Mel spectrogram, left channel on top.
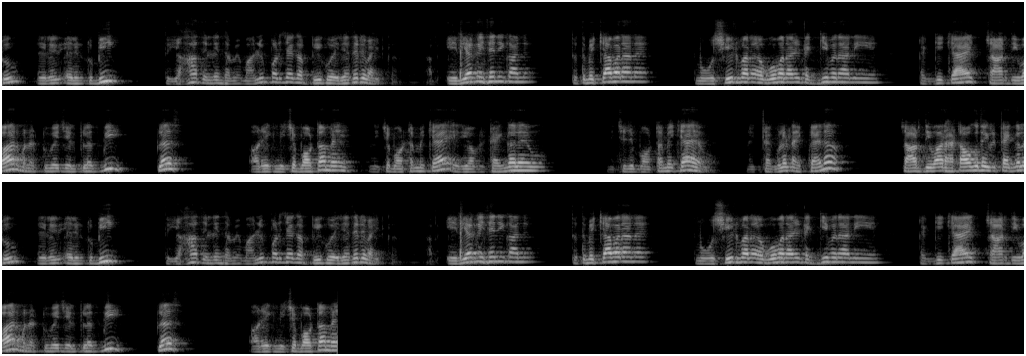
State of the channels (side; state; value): right; drops out; at 13.6 s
